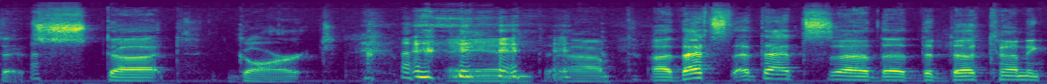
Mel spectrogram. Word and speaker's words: Stuttgart: I had an old graduate school professor pronounce it Stuttgart. No. That's in Germany. We pronounce it Stuttgart, and that's the duck hunting capital of the world.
